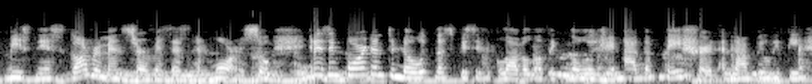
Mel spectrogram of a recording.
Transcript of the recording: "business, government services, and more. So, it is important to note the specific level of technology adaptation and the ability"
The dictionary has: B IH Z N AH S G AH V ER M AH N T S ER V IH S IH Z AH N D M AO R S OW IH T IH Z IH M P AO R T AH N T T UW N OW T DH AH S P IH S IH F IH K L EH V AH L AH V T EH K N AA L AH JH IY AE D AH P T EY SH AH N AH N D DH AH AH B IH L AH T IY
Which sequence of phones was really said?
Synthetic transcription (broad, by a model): B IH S N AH S G AH V ER M AH N T S ER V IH S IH S AH N D M AO R S OW IH T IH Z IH M P AO R T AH N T T UW N OW T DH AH S P IH S IH F IH K L EH V AH L AH V T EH K N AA L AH JH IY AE D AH P T EY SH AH N AH N D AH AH B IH L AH T IY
